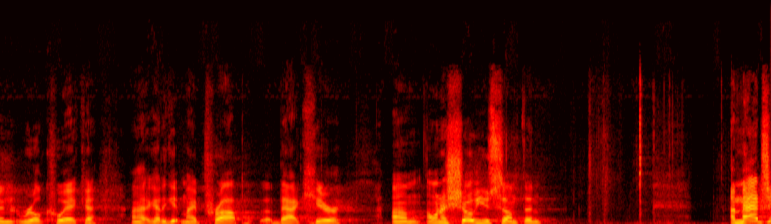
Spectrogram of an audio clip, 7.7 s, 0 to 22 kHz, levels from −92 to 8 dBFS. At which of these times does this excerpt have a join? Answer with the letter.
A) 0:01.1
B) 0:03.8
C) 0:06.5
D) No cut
D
